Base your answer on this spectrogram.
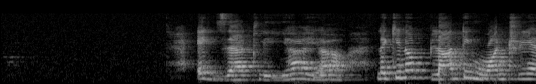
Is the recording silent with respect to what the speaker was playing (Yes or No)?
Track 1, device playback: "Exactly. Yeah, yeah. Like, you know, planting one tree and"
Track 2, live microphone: No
